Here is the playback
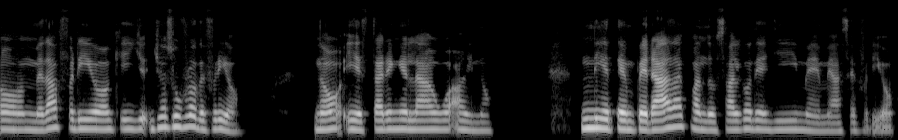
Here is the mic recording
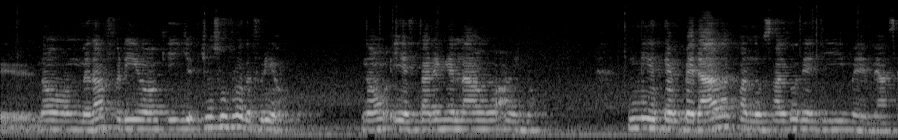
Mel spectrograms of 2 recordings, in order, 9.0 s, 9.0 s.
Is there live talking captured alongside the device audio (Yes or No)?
No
